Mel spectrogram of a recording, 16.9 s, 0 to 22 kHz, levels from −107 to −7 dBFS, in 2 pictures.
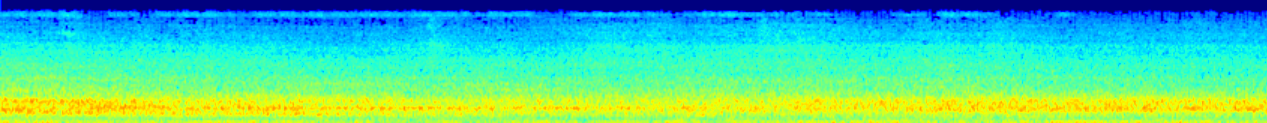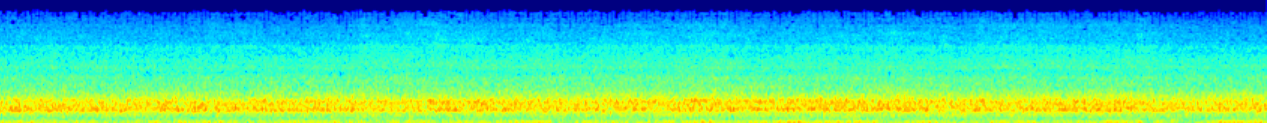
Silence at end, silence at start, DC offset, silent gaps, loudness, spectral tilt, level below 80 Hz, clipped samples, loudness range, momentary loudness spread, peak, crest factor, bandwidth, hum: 0 s; 0 s; under 0.1%; none; -35 LUFS; -5 dB/octave; -48 dBFS; under 0.1%; 3 LU; 4 LU; -20 dBFS; 14 dB; 15.5 kHz; none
